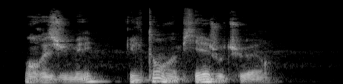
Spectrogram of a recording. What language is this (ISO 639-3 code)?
fra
